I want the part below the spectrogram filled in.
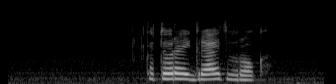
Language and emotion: Russian, neutral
